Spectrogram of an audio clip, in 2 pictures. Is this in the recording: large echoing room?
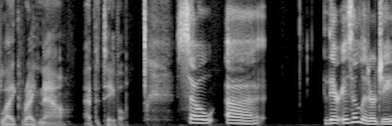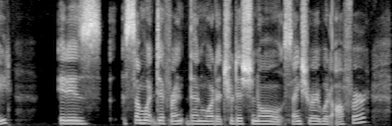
no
